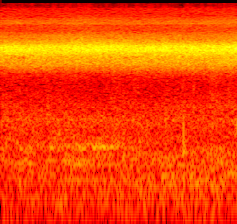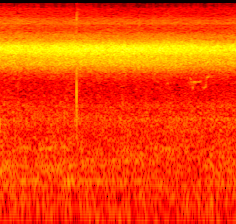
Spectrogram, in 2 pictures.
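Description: Cicadas in a summer garden with astilbe and hydrangeas keep up a steady, loud buzzing drone throughout, joined by a few faint chirps and light rustling.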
